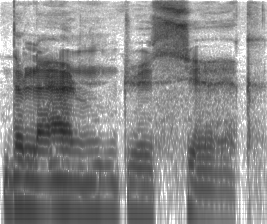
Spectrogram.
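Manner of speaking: low, soft, extremely drawn-out words; sick tree. Acted. Tree telling what is wrong, deep slow groan. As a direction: groan it slowly like an ailing tree.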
